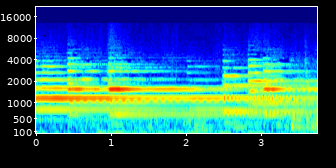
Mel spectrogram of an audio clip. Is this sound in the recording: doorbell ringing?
yes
